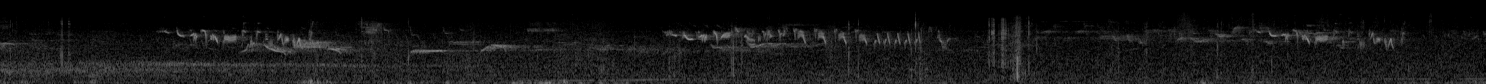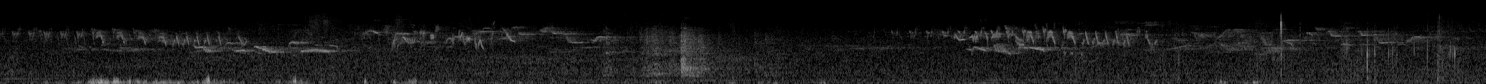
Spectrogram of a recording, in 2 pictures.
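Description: Songbirds singing in short phrases of quick, high, repeated notes, a new phrase every few seconds, over a low outdoor hiss.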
